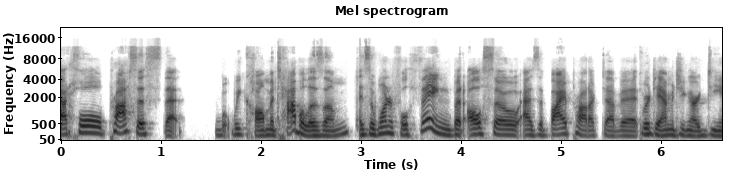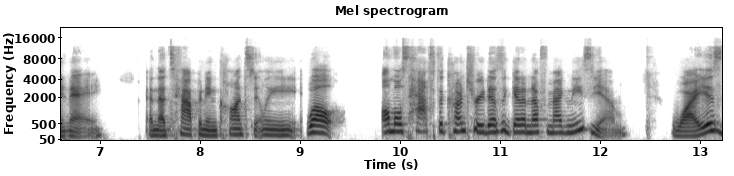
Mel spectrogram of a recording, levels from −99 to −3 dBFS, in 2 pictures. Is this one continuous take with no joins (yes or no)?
no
